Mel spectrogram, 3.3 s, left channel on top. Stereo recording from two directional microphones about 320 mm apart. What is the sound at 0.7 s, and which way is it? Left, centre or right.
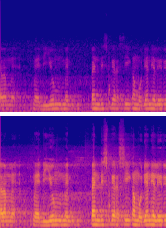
A man's voice, right.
